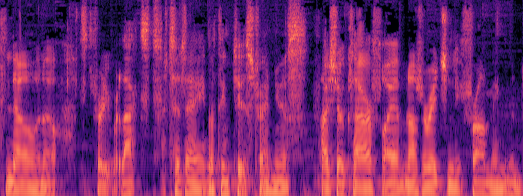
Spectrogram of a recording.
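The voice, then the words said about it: Irish accent. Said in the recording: “you sound Irish to me”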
